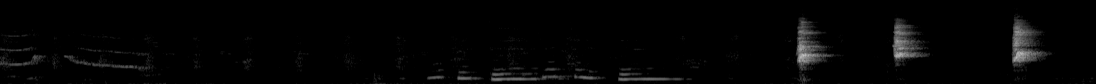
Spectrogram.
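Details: Female Biewer Terrier puppy Tuppence, being brushed before getting a microchip implanted. High, falling whimpers give way to lower drawn-out whines, then three sharp barks about a second apart close the sequence.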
